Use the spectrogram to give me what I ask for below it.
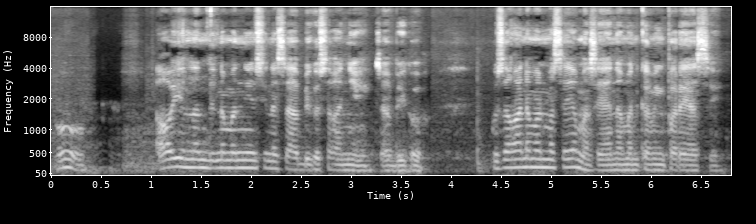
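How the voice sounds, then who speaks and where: A man's voice: mid-range voice, lively intonation, brisk, slight background noise. A man with a Filipino accent co-hosting a live stream, chatting casually and asking his partner questions. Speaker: livestream co-host.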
